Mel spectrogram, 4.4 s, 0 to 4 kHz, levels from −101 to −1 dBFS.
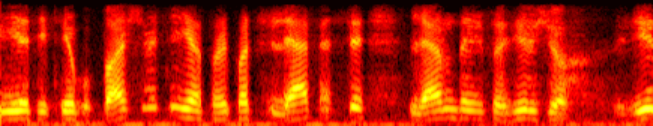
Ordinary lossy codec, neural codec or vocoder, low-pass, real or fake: AAC, 32 kbps; autoencoder, 48 kHz, 32 numbers a frame, DAC-VAE, trained on Japanese speech; 3.6 kHz; fake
